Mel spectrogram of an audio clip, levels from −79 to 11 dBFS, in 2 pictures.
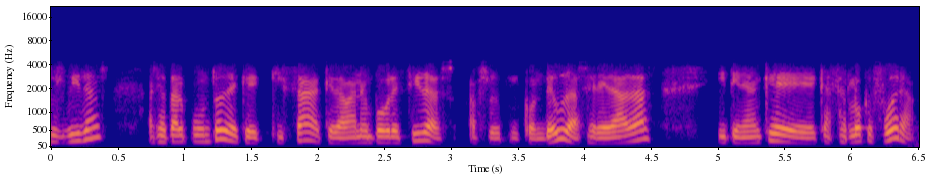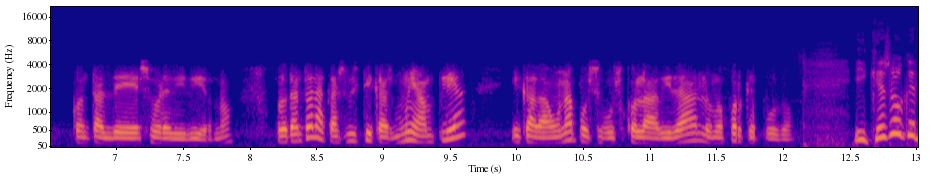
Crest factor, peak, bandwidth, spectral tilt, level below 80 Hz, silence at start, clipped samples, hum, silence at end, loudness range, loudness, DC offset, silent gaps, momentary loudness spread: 16 dB; -8 dBFS; 6.4 kHz; -6.5 dB/octave; -72 dBFS; 0 s; under 0.1%; none; 0 s; 1 LU; -23 LUFS; under 0.1%; none; 13 LU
